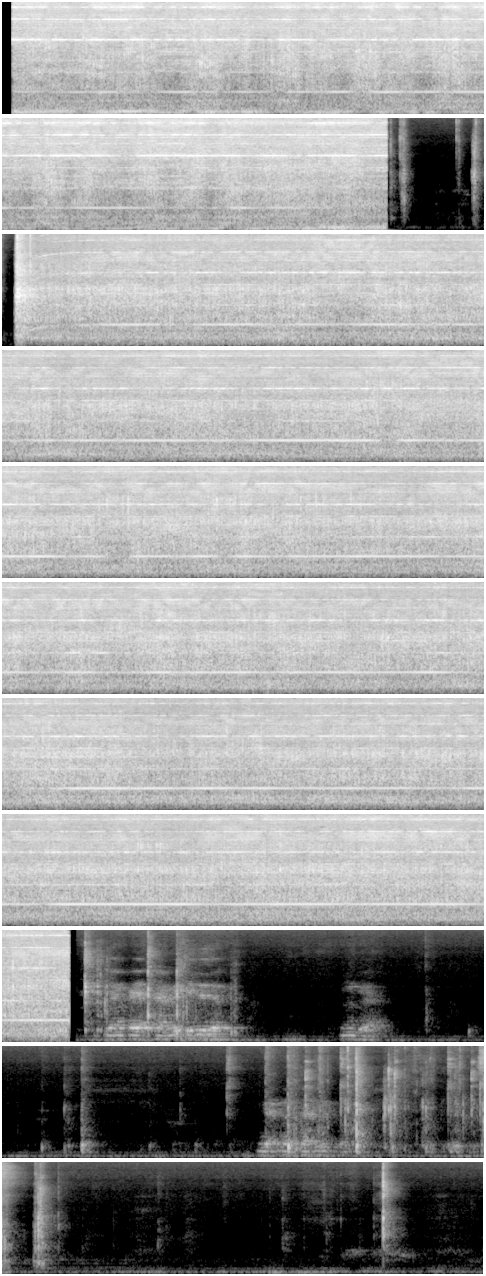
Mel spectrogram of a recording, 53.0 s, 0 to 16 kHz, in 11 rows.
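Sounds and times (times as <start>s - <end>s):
vacuum cleaner running: 0.1s - 8.7s, 9.8s - 39.3s.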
